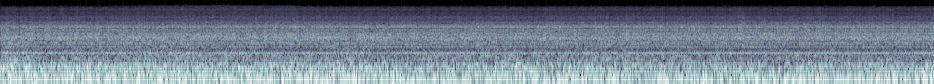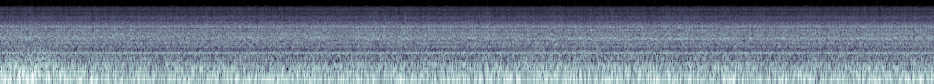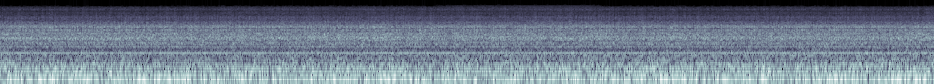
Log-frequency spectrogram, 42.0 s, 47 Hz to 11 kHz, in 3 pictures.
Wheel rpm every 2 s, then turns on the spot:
0, 0, 0, 0, 0, 0, 0, 0, 0, 0, 0, 0, 0, 0, 0, 0, 0, 0, 0, 0, 0.
none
